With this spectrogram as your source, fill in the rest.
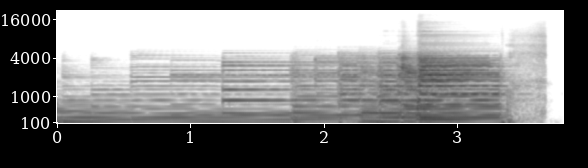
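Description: Acoustic guitar in an open tuning with a capo, played close and alone: plucked notes ring out one after another, building into a sustained, shimmering chord with effects before cutting off abruptly.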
